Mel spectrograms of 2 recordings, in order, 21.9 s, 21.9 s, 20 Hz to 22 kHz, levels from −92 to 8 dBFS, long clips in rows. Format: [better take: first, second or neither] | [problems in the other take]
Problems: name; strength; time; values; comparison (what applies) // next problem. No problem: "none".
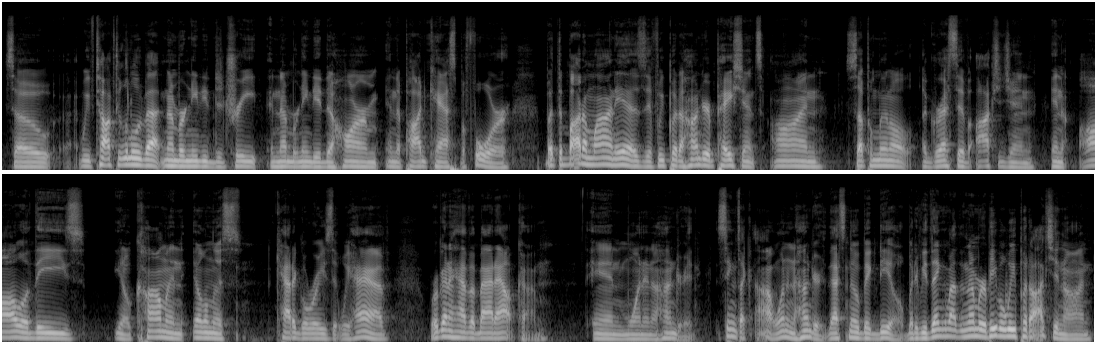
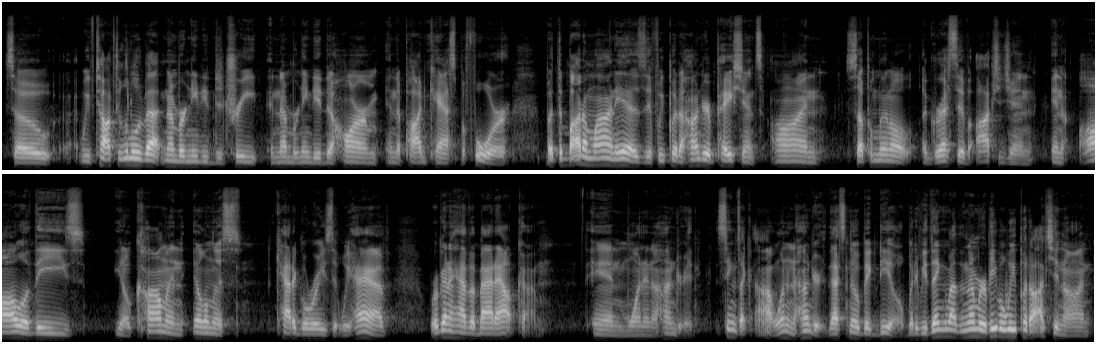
first | thin; very; fading below 350 Hz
